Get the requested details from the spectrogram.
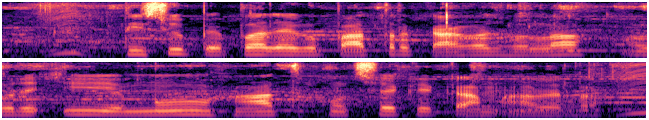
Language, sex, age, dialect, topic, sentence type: Bhojpuri, male, 18-24, Southern / Standard, agriculture, statement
